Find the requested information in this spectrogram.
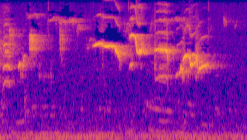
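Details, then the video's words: Oriental magpie-robin from Pidie, Aceh, singing while looking for an opponent to compete: varied high, slurred whistles and chattering notes, quieter at first, then louder rich phrases, over a low steady hum. "Kacer aceh pidie cari lawan bermain"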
